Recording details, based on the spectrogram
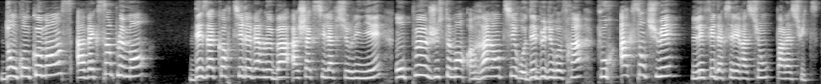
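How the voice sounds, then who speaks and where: A woman's voice: high-pitched, measured pace. A woman teaching ukulele in an online tutorial, encouraging and talking straight to the learner. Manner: encouraging, speaks directly to the learner. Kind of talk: friendly online music tutorial. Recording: loud ukulele playing under the voice.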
